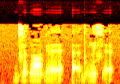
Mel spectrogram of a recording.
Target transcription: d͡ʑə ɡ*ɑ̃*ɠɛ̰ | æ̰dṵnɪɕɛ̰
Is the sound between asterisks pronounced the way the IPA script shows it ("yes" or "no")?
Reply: yes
